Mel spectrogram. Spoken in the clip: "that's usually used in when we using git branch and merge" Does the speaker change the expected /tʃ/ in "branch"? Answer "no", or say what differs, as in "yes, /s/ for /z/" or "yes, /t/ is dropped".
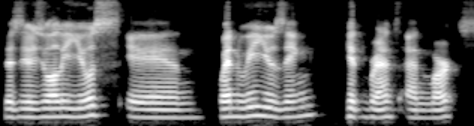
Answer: yes, /s/ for /tʃ/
